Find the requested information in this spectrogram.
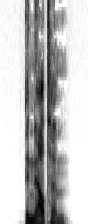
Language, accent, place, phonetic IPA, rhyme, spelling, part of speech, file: German, Germany, Berlin, [iˈnɛʁtəm], -ɛʁtəm, inertem, adjective, De-inertem.ogg
- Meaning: strong dative masculine/neuter singular of inert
